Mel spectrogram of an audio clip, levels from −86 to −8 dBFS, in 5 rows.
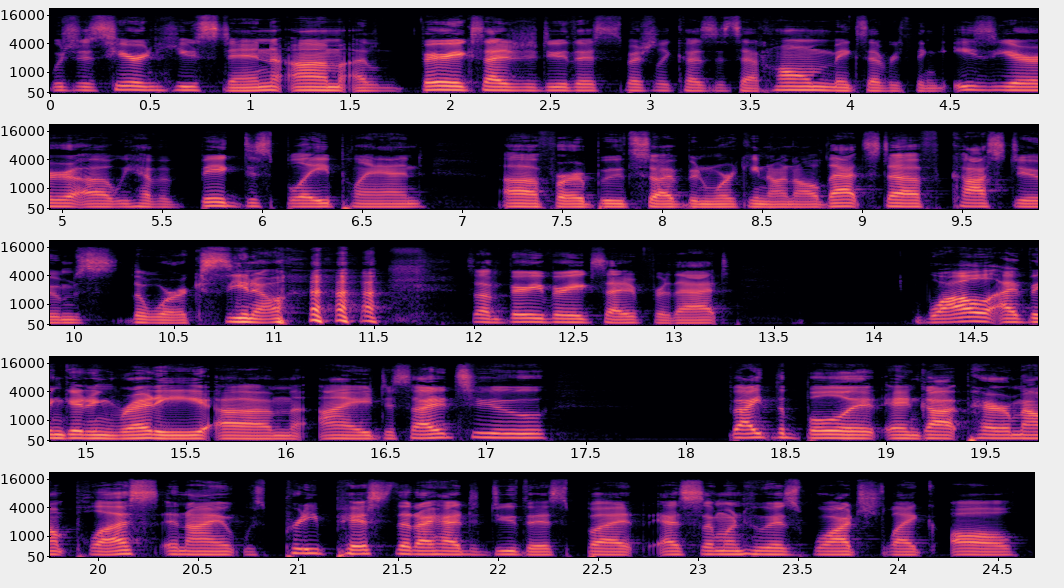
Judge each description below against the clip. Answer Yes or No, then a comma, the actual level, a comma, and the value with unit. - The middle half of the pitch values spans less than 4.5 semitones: Yes, average, 2.8 semitones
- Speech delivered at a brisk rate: Yes, fast, 210 wpm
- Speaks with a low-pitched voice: No, medium, 150 Hz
